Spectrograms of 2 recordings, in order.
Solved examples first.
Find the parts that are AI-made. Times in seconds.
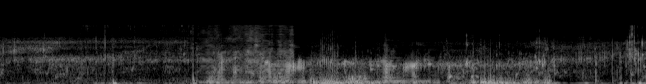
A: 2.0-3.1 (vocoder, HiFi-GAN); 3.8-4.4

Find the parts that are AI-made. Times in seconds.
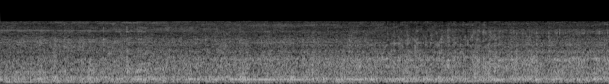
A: 3.8-5.0 (vocoder, HiFi-GAN)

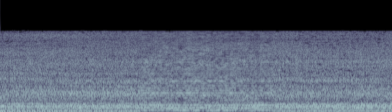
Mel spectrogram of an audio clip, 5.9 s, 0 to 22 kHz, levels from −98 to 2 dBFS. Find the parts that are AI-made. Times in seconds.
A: 2.1-4.1 (vocoder, HiFi-GAN)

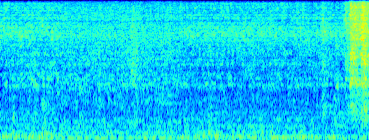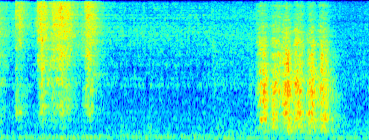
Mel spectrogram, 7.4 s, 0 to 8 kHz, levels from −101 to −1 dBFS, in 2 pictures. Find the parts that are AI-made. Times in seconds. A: 0.0-0.6 (vocoder, HiFi-GAN); 1.8-5.8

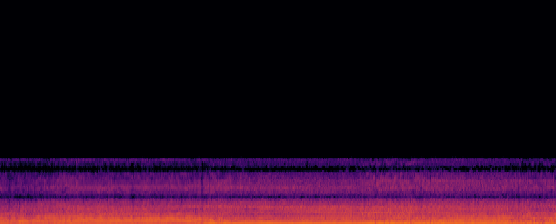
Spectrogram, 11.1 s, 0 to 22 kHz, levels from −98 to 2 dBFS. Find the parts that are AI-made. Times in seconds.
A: 0.0-4.7 (vocoder, HiFi-GAN); 7.2-8.8; 10.2-11.1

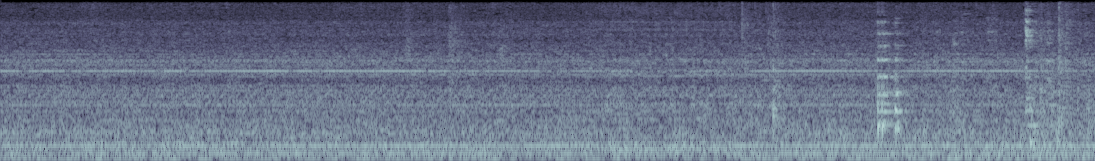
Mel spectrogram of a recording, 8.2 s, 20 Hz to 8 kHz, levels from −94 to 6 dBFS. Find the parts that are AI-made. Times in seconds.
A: 4.5-5.5 (vocoder, HiFi-GAN)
